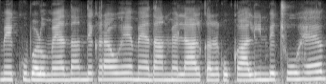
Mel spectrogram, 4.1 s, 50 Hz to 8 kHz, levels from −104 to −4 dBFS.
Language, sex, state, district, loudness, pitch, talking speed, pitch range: Bundeli, female, Uttar Pradesh, Hamirpur, -14 LUFS, 215 Hz, 220 wpm, 205-220 Hz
